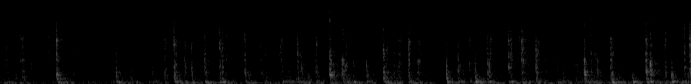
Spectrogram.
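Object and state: Plastic computer keyboard.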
